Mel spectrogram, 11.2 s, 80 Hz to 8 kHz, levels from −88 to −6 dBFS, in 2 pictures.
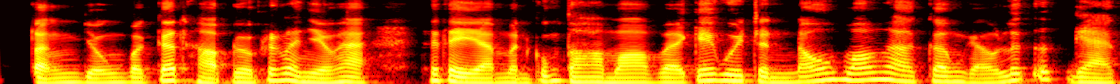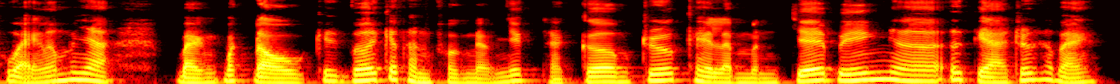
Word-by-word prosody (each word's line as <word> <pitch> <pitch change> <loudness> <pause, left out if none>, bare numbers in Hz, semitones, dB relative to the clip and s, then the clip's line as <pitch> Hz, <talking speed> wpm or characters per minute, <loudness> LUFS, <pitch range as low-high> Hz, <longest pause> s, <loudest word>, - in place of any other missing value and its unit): tận 125 +2 +2
dụng 120 0 0
và 125 - +2
kết 170 +7 +3
hợp 115 -6 +2
được 120 -2 +1
rất 170 - +1
là 180 - +4
nhiều 120 -3 +1
ha. 135 -3 +2 0.3
Thế 170 - +2
thì, 130 -5 +6
ờ, 115 - +4
mình 120 -1 -3
cũng 145 +8 -2
tò 130 -3 +1
mò 125 0 +2
về 125 0 +1
cái 160 +6 +2
quy 165 -2 +2
trình 125 -4 0
nấu 155 +8 +1
món, 190 +1 +2
ơ, 165 -6 +2
cơm 140 -1 0
gạo 115 0 -2
lứt 175 +8 -2
ức 205 0 -4
gà 125 -4 0
của 140 +5 -7
bạn 120 - -1
lắm 150 +5 -2
á - - 0
nha. 160 -5 0 0.3
Bạn 120 +1 0
bắt 160 0 -5
đầu 115 -3 +2
cái 155 - -5
với 170 +2 +3
cái 195 +2 -2
thành 140 -7 -1
phần 120 -1 -6
nào 110 -2 -5
nhất, 155 +7 -4
là 100 - -7
cơm 135 0 +1
trước 175 +1 0
hay 140 -4 +1
là 120 - -1
mình 115 0 -7
chế 160 +6 +4
biến, 180 +4 +1
ơ, 155 -4 0
ức 195 - -2
gà 130 -3 +1
trước 180 +9 -2
hả 190 - -4
bạn? 125 -3 -2
135 Hz, 310 wpm, -20 LUFS, 120-165 Hz, 0.3 s, thì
